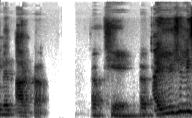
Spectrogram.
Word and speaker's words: Arka: a little later when a lot of Bengali people would ask me my name, I would say my name is Arka. Oh. I would say na, Amar naam Arka, because I am born and brought up in Bombay. I answer to Arka.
